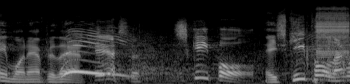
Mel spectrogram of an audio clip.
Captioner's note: buzzer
